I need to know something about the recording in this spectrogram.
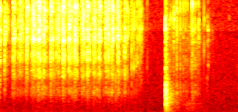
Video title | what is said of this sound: I Went Fishing This Week - Let's Chat About It! | gets that loud but higher pitch sound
